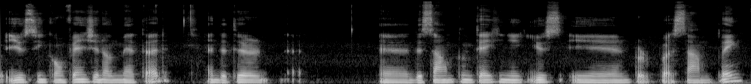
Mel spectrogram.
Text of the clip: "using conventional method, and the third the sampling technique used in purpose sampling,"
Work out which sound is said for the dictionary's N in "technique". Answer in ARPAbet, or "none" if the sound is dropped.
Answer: none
